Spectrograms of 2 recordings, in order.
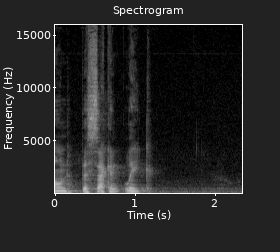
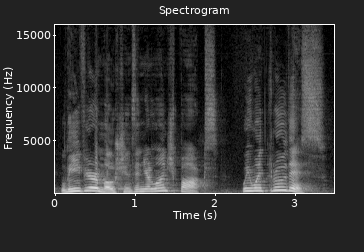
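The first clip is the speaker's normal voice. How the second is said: firm scolding reminder; 7 semitones higher, 4 dB louder than usual. Retold or imitated. Jane scolding the teary narrator, higher and louder. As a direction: Leave your emotions, pitched up and louder, chiding. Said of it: "Jane said".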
